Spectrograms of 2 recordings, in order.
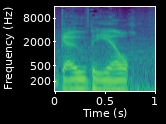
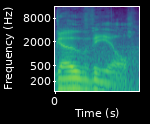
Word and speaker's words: Göweil: uh the new DLC the goviel that's how you pronounce It Go veal so pretend that W's like a V like Vanessa goviel but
